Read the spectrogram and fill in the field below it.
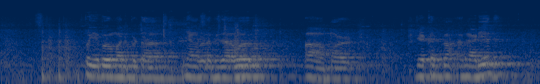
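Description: A young man speaks through a microphone in an echoing hall.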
